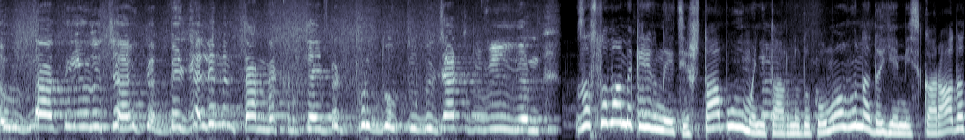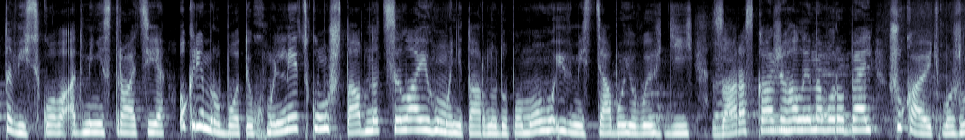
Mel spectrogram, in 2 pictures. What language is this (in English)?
Ukrainian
